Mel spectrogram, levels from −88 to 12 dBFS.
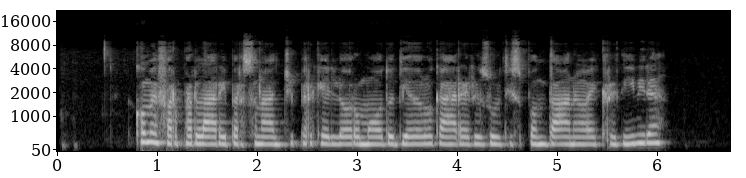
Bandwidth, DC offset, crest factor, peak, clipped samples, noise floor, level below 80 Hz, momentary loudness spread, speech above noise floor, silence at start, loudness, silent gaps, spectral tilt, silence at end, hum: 9.4 kHz; under 0.1%; 16 dB; -2 dBFS; under 0.1%; -68 dBFS; -64 dBFS; 6 LU; 52 dB; 0.8 s; -17 LUFS; none; -5 dB/octave; 0.65 s; none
